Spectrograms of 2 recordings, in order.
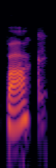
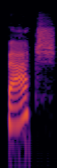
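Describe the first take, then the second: First: The name ends with a 'k' sound. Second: The name ends with a 'ch' sound. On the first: "heard people pronounce it Bach" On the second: "I've heard people pronounce it Batch"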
